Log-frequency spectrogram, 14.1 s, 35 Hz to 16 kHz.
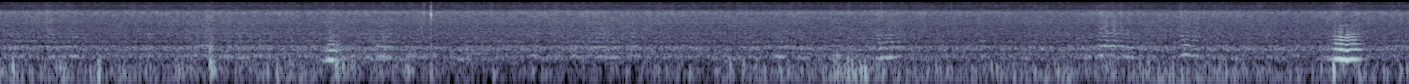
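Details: Small honey bee swarm settled low in a bush, with big drones, being coaxed into a box on 29 March 2021, gives a steady, dense hum of many droning wings; Western honey bee.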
